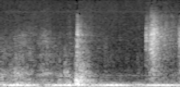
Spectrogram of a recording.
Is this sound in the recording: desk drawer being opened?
yes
